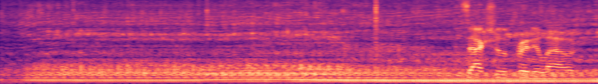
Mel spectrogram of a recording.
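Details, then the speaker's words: Car raised in the air, cold start right after fitting an ISR Performance Series II EP single-tip exhaust: loud, steady droning idle with no ticking or puffing; owner hopes the loudness is a cold-start thing; no exhaust leaks. "I'm just hoping this is like a cold start thing and it all go down because this would mean that muffler actually did a lot well this is sound like it hasn't any exhaust leaks"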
